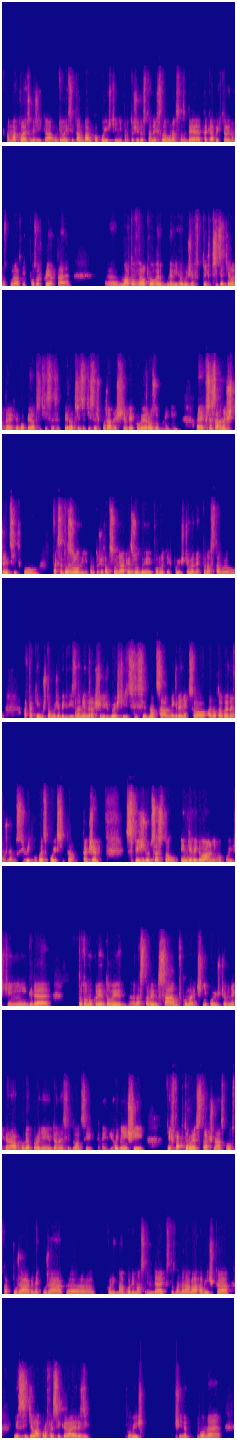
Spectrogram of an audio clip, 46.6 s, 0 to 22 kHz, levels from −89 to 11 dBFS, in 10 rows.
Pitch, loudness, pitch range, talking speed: 155 Hz, -25 LUFS, 140-165 Hz, 165 wpm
